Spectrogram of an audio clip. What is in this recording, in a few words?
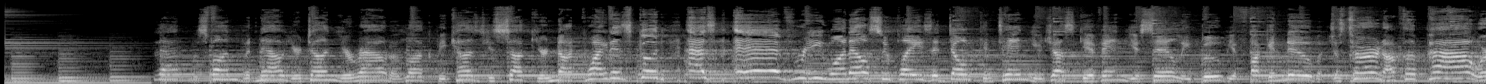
Game Over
